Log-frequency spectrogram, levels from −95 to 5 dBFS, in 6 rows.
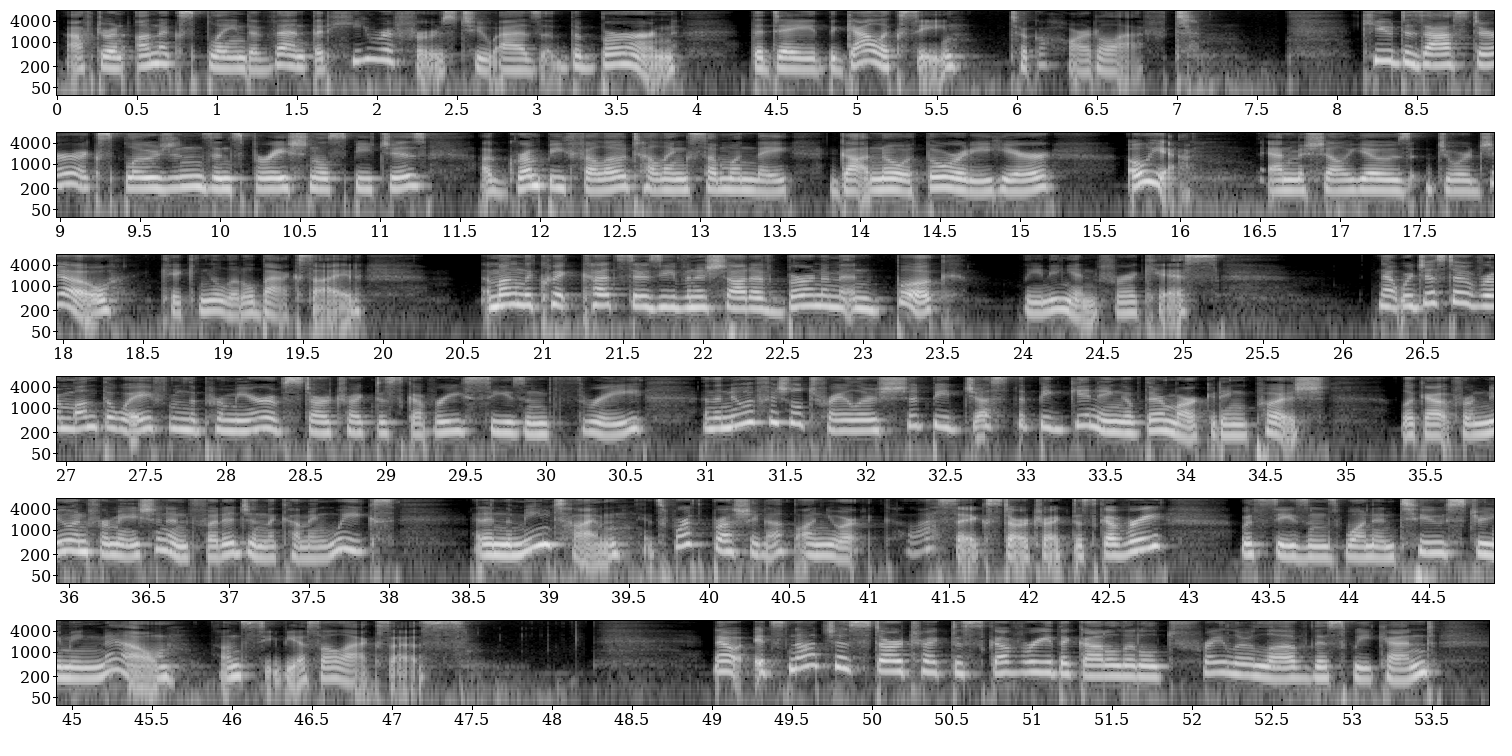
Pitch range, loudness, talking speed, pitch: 185-250 Hz, -19 LUFS, 160 wpm, 205 Hz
